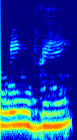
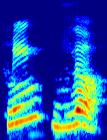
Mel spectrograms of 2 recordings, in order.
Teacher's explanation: The last I here is not pronounced. So there's no E sound or I sound.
